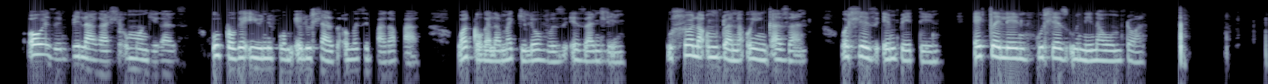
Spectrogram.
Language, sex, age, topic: North Ndebele, female, 25-35, health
